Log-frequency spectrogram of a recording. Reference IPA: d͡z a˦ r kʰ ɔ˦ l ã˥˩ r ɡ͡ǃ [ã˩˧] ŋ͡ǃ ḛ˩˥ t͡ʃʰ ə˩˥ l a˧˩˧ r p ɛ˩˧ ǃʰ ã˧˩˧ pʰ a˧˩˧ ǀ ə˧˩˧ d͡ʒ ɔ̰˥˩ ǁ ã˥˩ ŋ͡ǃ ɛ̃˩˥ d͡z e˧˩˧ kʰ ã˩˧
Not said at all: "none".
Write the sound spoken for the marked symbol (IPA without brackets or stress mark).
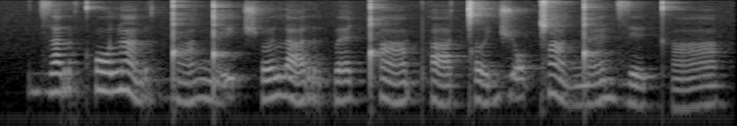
ã˧˩˧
